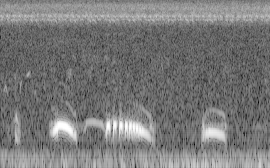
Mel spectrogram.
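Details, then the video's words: A decoy spotted dove, newly trained and taken into a forest to draw in wild doves, gives a clear arched coo, a rapid pulsing rolled coo, then a softer falling final note. "Burung Terkukur Pikat"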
